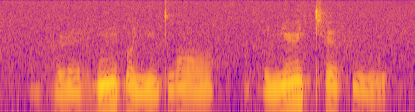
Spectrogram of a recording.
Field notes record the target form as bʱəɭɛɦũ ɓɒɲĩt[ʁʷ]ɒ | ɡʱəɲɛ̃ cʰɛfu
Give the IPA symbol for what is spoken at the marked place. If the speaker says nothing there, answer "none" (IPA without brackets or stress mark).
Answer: w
